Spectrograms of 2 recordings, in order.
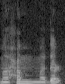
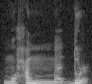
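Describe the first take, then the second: First: The last syllable has an 'a' vowel. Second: The last syllable has an 'u' vowel. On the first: The speaker calls it wrong. "and not Muhammadar" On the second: The speaker calls it right. "So it's Muhammadur"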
